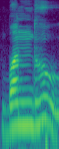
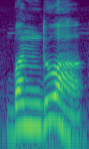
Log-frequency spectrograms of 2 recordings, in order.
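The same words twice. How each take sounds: First: Said in the usual way. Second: बंधुः said as ban-dhu-aha; visarga ending. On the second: Shown as a demonstration. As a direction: add aha after the u of बंधुः. (बंधुः में विसर्ग का साफ़ उच्चारण) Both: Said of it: "अह है last में".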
